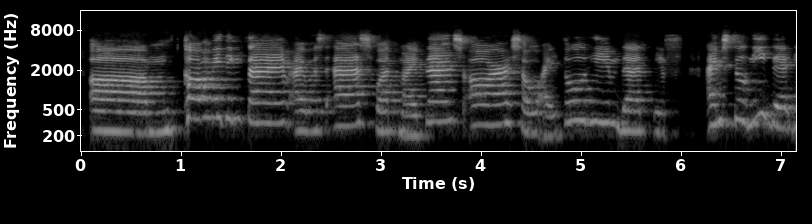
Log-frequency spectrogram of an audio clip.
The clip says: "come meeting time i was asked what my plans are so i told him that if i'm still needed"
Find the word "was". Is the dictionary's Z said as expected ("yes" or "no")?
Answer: no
